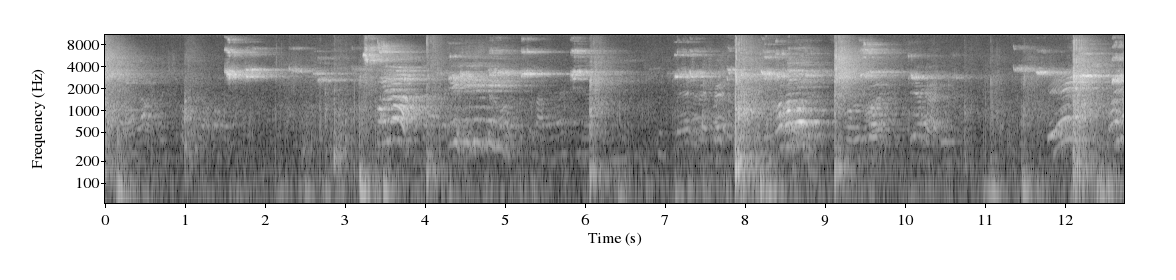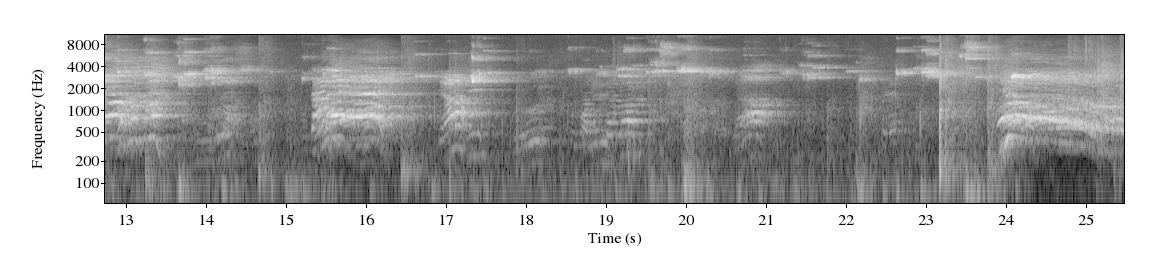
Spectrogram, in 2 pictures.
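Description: Volleyball play in a large echoing sports hall: sharp slaps of the ball being struck and hitting the floor, spread through the rally, among the players' shouted calls.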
